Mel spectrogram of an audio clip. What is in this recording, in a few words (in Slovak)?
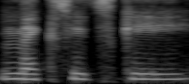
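"mexický", Slovak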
